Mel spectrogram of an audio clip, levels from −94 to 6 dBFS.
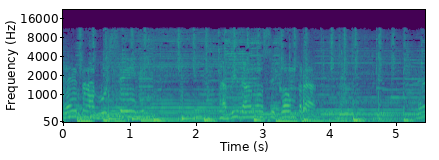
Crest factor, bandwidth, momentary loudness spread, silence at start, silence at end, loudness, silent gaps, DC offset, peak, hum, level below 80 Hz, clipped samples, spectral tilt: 12 dB; 11.5 kHz; 5 LU; 0 s; 0 s; -25 LUFS; none; under 0.1%; -12 dBFS; none; -30 dBFS; under 0.1%; -5 dB/octave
